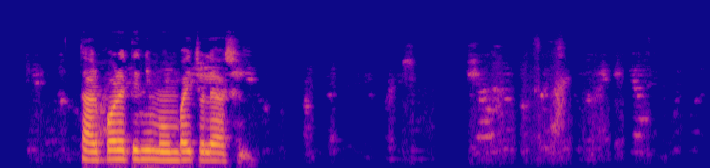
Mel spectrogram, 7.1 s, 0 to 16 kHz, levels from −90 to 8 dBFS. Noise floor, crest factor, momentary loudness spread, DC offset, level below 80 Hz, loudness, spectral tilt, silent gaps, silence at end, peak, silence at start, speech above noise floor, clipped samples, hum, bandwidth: -79 dBFS; 22 dB; 27 LU; under 0.1%; -66 dBFS; -17 LUFS; -7 dB/octave; none; 1.5 s; 0 dBFS; 0.8 s; 63 dB; under 0.1%; none; 6.6 kHz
